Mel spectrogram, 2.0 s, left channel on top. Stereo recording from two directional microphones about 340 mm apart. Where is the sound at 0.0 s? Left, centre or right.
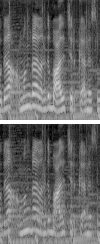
Centre.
